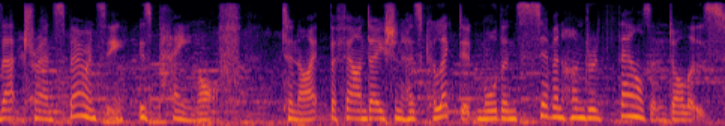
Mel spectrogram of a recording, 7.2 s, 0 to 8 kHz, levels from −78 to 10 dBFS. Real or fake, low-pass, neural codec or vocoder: real; 7.2 kHz; none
